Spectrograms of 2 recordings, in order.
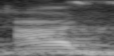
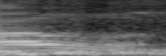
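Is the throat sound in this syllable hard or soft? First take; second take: hard; soft. First: The throat sound is hard and pushed out. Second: The throat sound is soft, held in the throat. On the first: The speaker calls it wrong. "আগ হইলে আগ, এটা বের হয়ে আসে" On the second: The speaker calls it right. "আও নরম হয়, এর জন্য এটা গলার মধ্যে থাকে"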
